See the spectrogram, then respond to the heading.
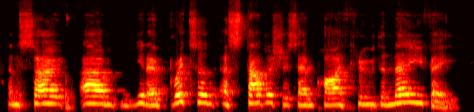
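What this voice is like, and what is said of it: British accent. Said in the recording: “Imperials were played by British guys yeah, and so you can tell by my accent”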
